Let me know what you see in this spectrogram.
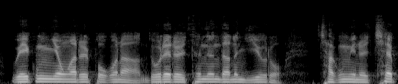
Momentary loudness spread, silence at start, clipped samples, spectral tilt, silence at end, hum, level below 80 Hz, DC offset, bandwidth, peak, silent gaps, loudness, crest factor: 8 LU; 0.15 s; under 0.1%; -7 dB/octave; 0 s; none; -46 dBFS; under 0.1%; 10 kHz; -6 dBFS; none; -24 LUFS; 18 dB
